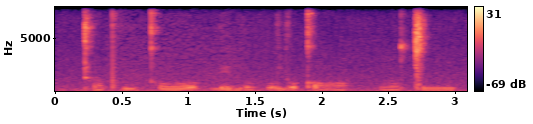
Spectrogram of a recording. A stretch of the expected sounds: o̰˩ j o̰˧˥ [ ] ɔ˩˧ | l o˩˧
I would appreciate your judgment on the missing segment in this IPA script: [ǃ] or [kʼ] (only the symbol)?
kʼ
